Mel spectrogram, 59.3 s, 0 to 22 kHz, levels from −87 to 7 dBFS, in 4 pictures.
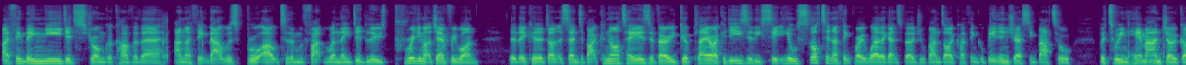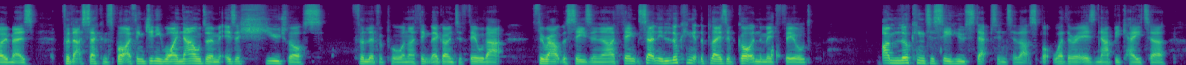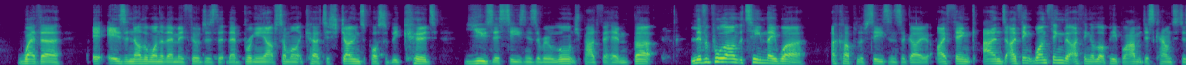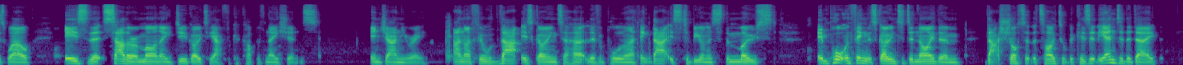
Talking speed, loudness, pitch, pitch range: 235 wpm, -18 LUFS, 115 Hz, 110-130 Hz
